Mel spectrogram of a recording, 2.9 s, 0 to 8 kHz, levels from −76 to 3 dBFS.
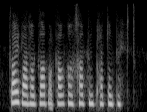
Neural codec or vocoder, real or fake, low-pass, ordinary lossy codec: codec, 16 kHz, 0.5 kbps, FreqCodec, larger model; fake; 7.2 kHz; Opus, 16 kbps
